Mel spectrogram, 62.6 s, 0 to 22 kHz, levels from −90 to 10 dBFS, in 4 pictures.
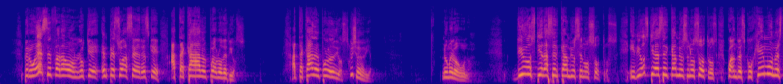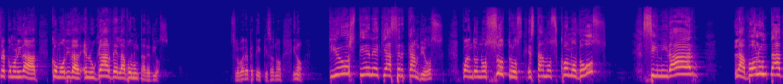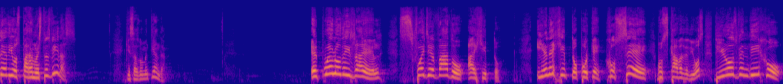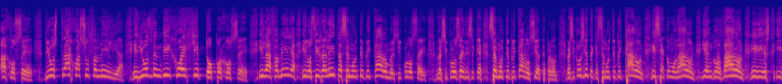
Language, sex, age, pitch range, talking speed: Spanish, male, 40-59, 230-295 Hz, 135 wpm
